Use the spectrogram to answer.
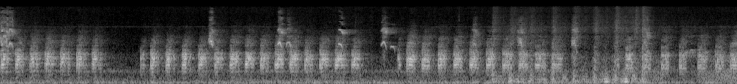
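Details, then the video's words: Spoonbill in Everglades National Park making repeated fast grunting pulses, about three per second, with a short break early on and scattered high chirps from other birds. "Spoonbill Sounds in Everglades National Park"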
